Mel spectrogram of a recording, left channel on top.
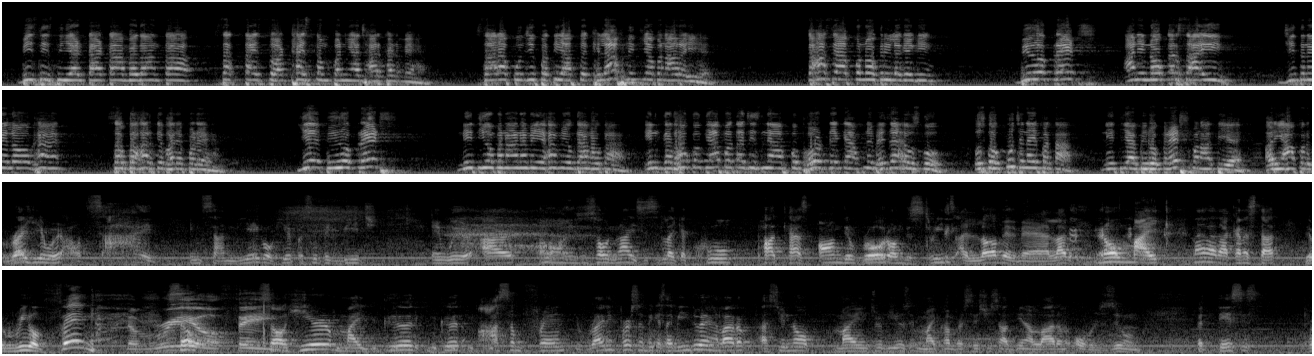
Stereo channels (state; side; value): different; both; correlation 0.00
